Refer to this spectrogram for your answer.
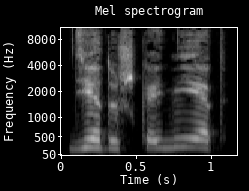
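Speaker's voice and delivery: granddaughter crying out to stop her grandfather; pleading cry. A narrator's reading. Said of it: "выкрикнула Маша". (отчаянный возглас внучки, высоким голосом)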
